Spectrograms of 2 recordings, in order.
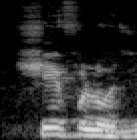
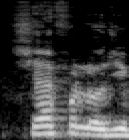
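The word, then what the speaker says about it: psephology: है दोस्तों अब देखिए इसका जो प्रोनाउंस एशन बनेगा वो बनेगा सेफोलॉजी क्या बनेगा सेफोलॉजी याद कीजिएगा पी सेलेंट रहेगा सेफोलॉजी बनेगा इसका मतलब क्या होता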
